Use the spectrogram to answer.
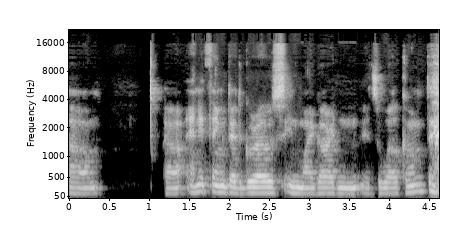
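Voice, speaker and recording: Speaking very slowly in a Polish accent, a man keeps a medium pitch. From Poland. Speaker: textile artist. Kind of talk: interview testimony. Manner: halting with many fillers.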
